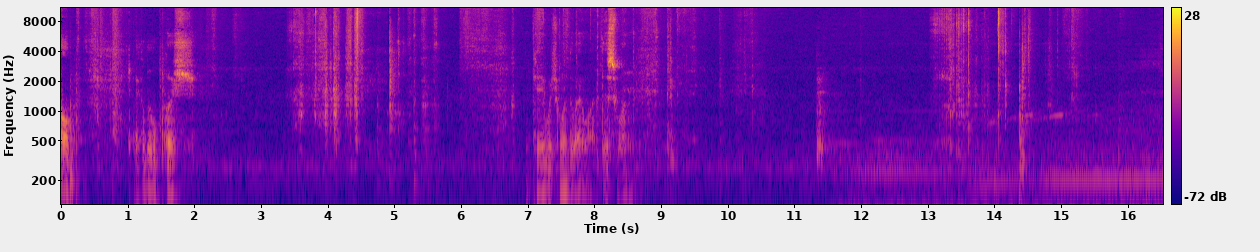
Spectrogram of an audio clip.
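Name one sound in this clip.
Sheets of cardboard rustle and slide on a wooden surface.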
